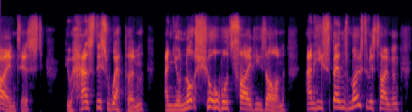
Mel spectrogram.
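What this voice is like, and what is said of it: Usual voice. Nothing is said of it.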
